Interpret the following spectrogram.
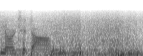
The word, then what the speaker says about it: Notre Dame: This is the view of Paris from the top of Notre Dame, or Notre Dame, that's how you pronounce it in French.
